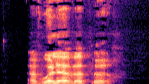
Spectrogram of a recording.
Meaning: AC/DC (bisexual)
- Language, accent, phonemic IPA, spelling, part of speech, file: French, France, /a vwa.l‿e a va.pœʁ/, à voile et à vapeur, adjective, LL-Q150 (fra)-à voile et à vapeur.wav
